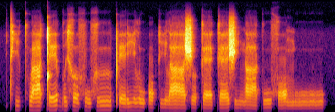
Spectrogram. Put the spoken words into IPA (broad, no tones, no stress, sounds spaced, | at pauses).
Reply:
tʰ i kʷʰ aː ǃ e ɡʷ i x ɤ x u x ɯː pʼ e ɾ i l u ʔ ɔ k i l aː ʃ ɤ k ɛ k ɛ ʃ i ŋ aː k u x ɔ ŋ uː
